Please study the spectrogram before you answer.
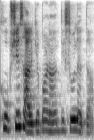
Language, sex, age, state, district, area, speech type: Goan Konkani, female, 30-45, Goa, Bardez, rural, spontaneous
